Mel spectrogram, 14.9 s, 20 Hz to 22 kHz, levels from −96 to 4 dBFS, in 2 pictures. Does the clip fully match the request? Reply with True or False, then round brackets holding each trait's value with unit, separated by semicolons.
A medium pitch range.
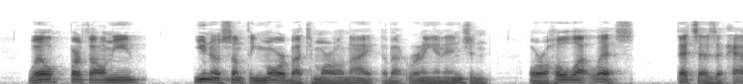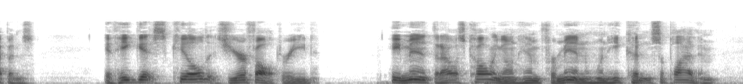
True (4.6 semitones)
